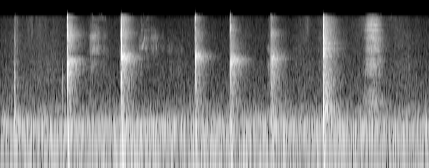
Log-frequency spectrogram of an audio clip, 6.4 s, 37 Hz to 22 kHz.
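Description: A person snapping their fingers: six sharp snaps at uneven spacing, roughly one every 0.6 to 1 second.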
